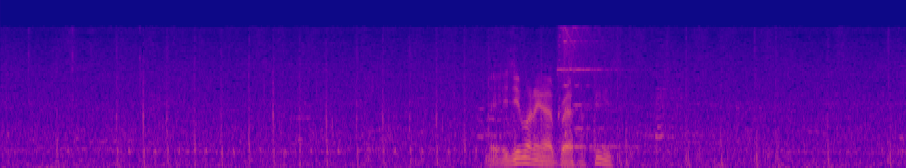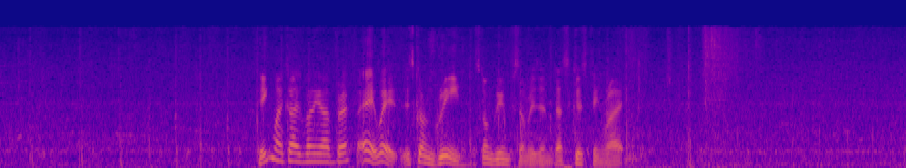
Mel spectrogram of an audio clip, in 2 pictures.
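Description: Footsteps patter quickly on pavement as a man runs.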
